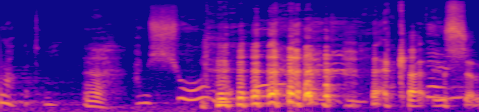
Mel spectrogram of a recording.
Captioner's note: laugh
